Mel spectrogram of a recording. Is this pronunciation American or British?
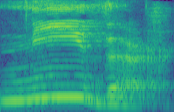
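American. It is said with an American pronunciation. "এটা হচ্ছে American উচ্চারণ"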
